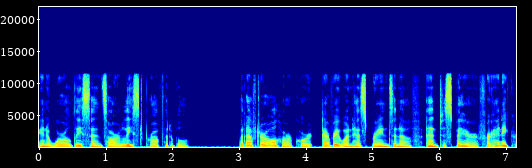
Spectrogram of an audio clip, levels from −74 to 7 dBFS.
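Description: No technical faults can be heard anywhere in the recording; the signal stays continuous and stable throughout.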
